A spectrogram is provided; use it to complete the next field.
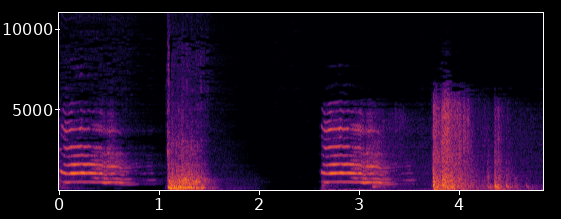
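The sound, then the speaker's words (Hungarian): R2-D2 falls flat on its face after a stun shot from a Jawa, twice: each time a high, warbling electronic whine cuts off into a loud, heavy thud. The second fall ends in a double crash. “különbség az az lesz, amikor Artu találkozik a gyavákkal, és az egyik gyavától kap egy bénító lövést, és egyszerűen orra bukik. Itt ö, ennek az orra bukásnak a hangja lesz megváltoztatva.”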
